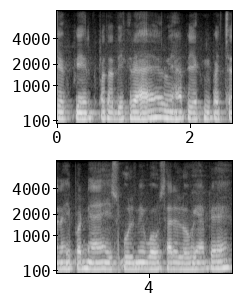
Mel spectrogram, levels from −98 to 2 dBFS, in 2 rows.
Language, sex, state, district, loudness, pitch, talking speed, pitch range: Hindi, male, Delhi, New Delhi, -18 LUFS, 125 Hz, 260 wpm, 125-130 Hz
